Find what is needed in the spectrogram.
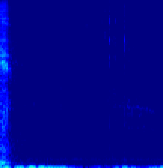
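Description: Near silence, with a few faint clicks in the first second.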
